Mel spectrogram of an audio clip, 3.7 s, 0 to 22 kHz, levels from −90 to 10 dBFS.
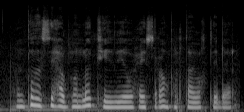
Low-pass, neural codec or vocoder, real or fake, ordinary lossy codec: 19.8 kHz; codec, 44.1 kHz, 7.8 kbps, Pupu-Codec; fake; none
